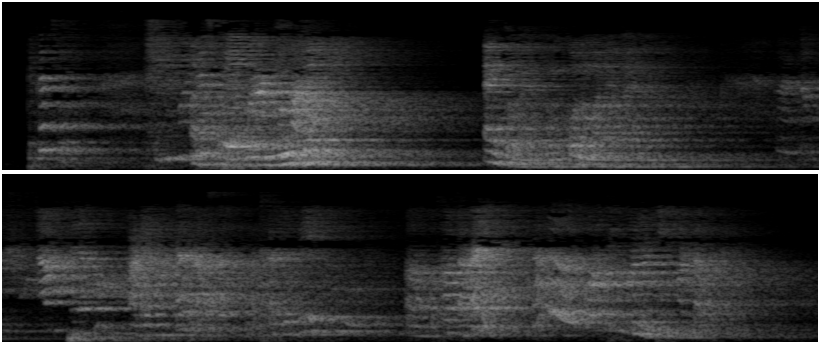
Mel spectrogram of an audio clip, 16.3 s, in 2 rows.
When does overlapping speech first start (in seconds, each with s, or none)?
1.9 s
